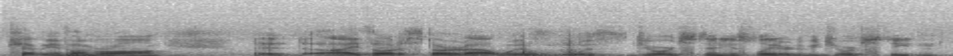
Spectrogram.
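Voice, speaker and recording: Gravelly man asking careful questions. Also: lowish voice, steady tone, normal speed. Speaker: interviewer. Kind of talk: conversational research interview. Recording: noisy amateur convention interview tape.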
